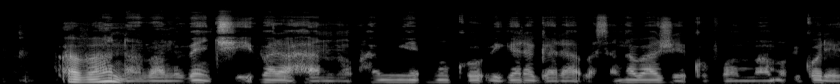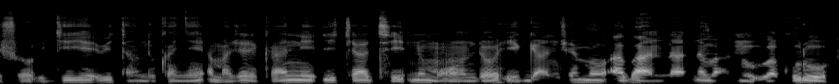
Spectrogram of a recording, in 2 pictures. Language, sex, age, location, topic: Kinyarwanda, male, 25-35, Kigali, health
